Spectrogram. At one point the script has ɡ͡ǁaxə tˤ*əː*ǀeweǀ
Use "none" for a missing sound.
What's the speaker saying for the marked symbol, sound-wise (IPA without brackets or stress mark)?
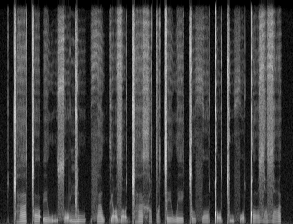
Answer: ə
